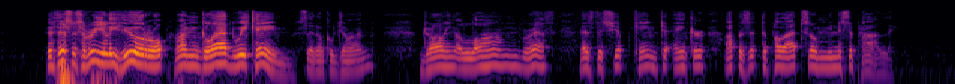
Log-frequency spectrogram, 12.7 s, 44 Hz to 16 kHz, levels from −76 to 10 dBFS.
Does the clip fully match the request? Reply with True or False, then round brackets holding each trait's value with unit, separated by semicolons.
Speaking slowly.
True (125 wpm)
